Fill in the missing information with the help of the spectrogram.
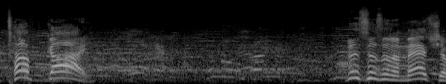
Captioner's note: crowd chatter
